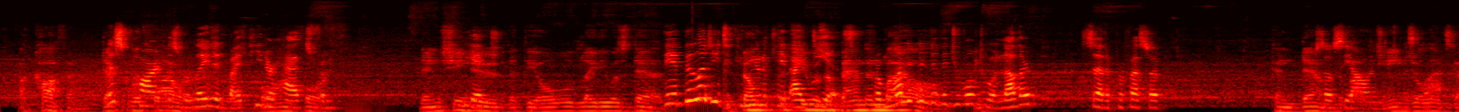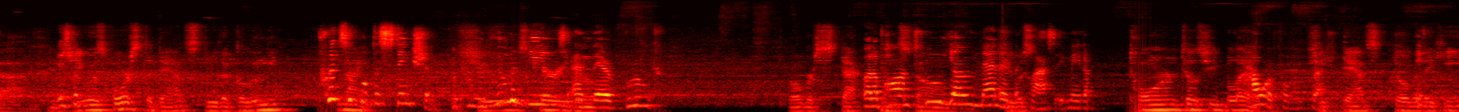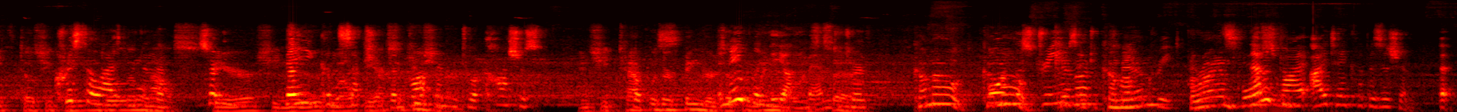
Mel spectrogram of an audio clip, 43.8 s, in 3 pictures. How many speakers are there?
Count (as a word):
two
